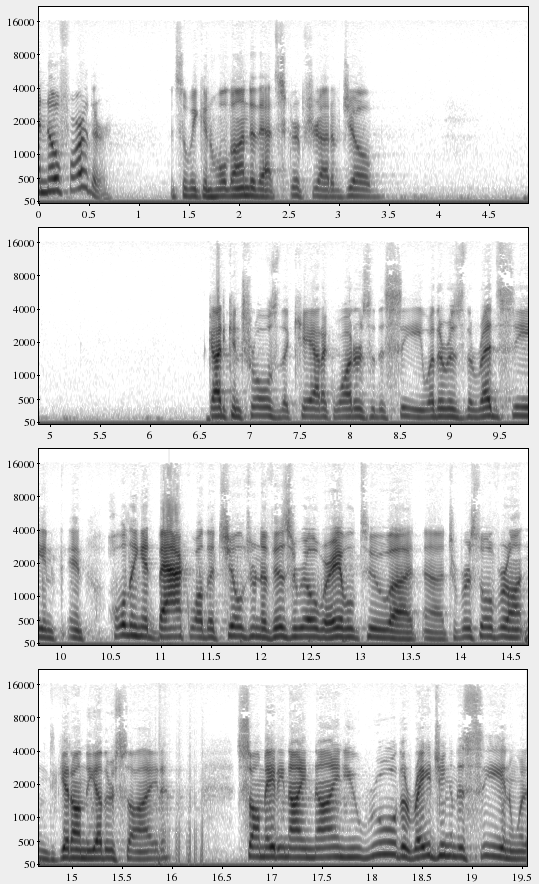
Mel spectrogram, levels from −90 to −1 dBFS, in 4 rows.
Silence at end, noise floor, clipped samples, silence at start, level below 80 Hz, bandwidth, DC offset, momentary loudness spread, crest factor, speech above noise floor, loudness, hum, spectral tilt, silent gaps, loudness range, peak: 0 s; -59 dBFS; under 0.1%; 0 s; -56 dBFS; 16 kHz; 2%; 13 LU; 22 dB; 39 dB; -20 LUFS; none; -6.5 dB/octave; none; 10 LU; 0 dBFS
